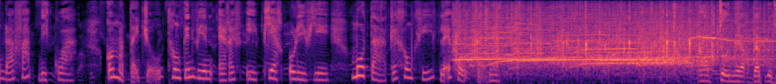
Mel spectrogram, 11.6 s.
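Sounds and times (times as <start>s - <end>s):
speech: 0.0s - 7.6s, 10.5s - 11.6s
crowd applauding as team bus passes: 6.8s - 11.6s.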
